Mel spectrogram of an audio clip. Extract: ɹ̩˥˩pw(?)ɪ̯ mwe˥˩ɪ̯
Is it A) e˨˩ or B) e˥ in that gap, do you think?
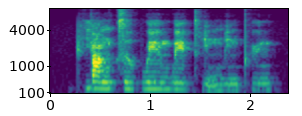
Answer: B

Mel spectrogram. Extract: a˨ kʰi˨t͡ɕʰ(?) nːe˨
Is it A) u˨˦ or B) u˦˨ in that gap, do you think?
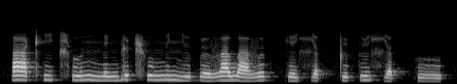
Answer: A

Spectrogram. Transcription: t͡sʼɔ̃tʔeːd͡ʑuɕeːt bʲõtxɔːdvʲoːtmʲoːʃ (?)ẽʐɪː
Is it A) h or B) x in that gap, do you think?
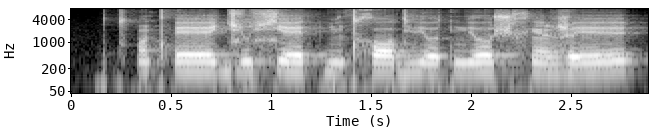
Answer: B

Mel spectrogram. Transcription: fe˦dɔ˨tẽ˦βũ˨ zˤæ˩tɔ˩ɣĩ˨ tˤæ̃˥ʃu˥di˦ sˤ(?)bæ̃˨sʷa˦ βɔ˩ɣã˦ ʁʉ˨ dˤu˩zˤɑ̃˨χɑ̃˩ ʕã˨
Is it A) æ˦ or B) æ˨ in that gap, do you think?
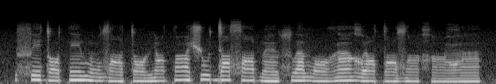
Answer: A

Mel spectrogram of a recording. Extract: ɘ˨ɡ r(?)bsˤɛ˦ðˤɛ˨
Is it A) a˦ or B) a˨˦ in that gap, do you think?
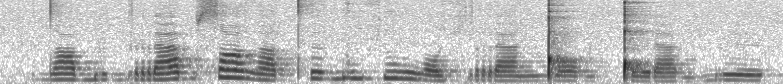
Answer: B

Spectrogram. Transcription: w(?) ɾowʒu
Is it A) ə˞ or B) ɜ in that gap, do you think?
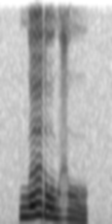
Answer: B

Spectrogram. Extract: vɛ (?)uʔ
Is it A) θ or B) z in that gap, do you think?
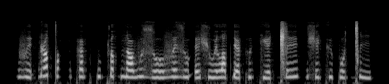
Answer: B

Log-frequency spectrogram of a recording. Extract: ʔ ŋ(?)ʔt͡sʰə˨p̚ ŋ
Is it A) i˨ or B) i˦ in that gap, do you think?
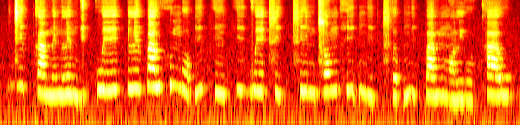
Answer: A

